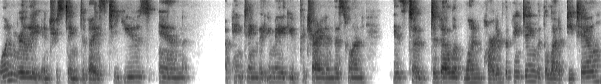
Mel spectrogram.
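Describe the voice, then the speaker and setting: Soft-spoken and at a fairly slow pace, a woman speaks with a very deep, low pitch and monotone, flat intonation. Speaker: art teacher. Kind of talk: tutorial. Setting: art studio, online class.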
